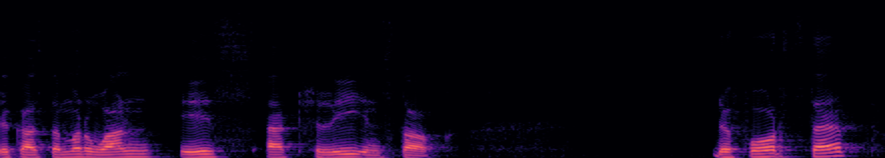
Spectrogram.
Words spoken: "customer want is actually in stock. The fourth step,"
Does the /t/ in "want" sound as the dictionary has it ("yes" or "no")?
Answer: no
